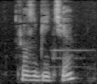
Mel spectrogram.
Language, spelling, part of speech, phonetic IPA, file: Polish, rozbicie, noun, [rɔzˈbʲit͡ɕɛ], LL-Q809 (pol)-rozbicie.wav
